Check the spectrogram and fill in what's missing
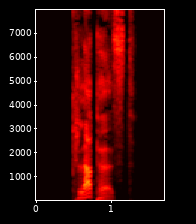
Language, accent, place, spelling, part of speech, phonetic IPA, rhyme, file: German, Germany, Berlin, klappest, verb, [ˈklapəst], -apəst, De-klappest.ogg
- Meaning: second-person singular subjunctive I of klappen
